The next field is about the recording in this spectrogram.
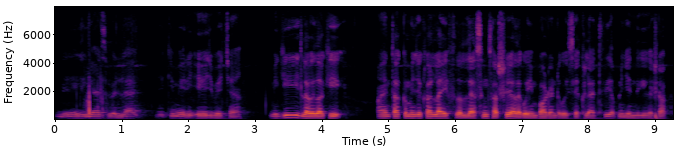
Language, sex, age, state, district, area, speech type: Dogri, male, 18-30, Jammu and Kashmir, Reasi, rural, spontaneous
